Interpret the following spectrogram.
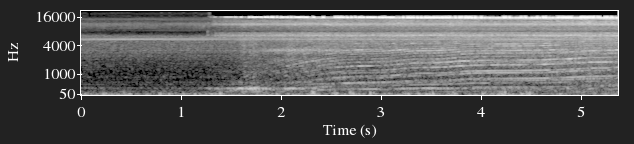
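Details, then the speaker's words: TeeWing Mars XTR hyper e-scooter front hub motor after adjusting the yellow cable and the brake caliper: smooth rising motor whine with no jitter or rough pulsing. The dual-motor jittering noise is fixed. "oh oh my goodness guys it fixed it so beautiful and clean how it's supposed to sound"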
